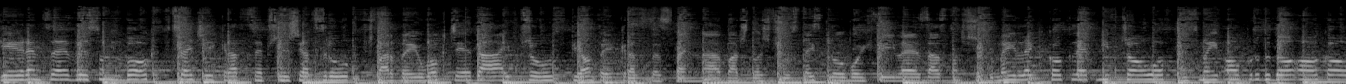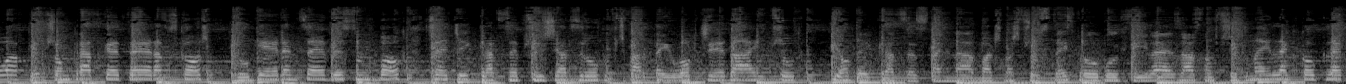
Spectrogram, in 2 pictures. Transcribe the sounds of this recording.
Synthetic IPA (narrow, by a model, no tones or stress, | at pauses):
ɡʲɛɾɛnt̪sɛvɘsuŋɡbɔkft̪ʂɛt͡ɕɛjkɾat̪̚t̪sɛpʂɘɕjad̪zɾupft͡ʂfaɾt̪ɛjwɔkt͡ɕɛd̪ajfpʂupʲjɔnt̪ɛjkɾat̪t̪sɛst̪aɲnabat͡ʂnɔɕt͡ɕfʂust̪ɛjspɾubɔjxfʲilɛzast̪ɔ̃ɲt͡ɕfɕud̪mɛjlɛkːɔklɛpɲift͡ʂɔwɔfusmɛjʔɔbɾud̪d̪ɔʔɔkɔwafpʲjɛɾfʂɔ̃w̃kɾat̪kɛt̪ɛɾasskɔt͡ʂd̪ɾuɡʲɛjɾɛnt̪sɛvɘsuɡbɔkft̪ʂɛt͡ɕejkɾat̪̚t̪sɛpʂɘɕad̪zɾupft͡ʂfaɾt̪ɛjwɔkt͡ɕɛd̪ajpʂut̪pʲjɔnt̪ɛjkɾat̪̚t̪sɛst̪aɲnabat͡ʂnɔɕt͡ɕfʂust̪ɛjspɾubujxfʲilɛzasnɔɲt͡ɕfɕud̪mɛjlɛkːɔklɛp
